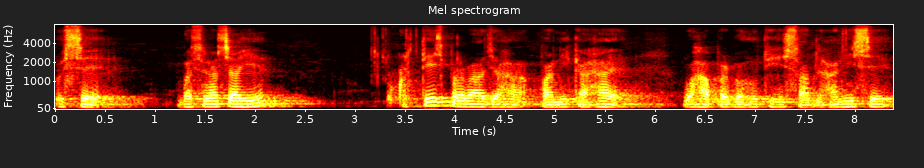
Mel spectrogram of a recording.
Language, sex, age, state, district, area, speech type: Hindi, male, 45-60, Bihar, Samastipur, rural, spontaneous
